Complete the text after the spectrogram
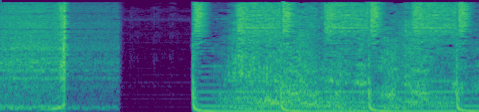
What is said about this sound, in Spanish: Primera Liga de Freestyle Universitaria en México. Origen del rugido. Del rugido. Del rugido.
